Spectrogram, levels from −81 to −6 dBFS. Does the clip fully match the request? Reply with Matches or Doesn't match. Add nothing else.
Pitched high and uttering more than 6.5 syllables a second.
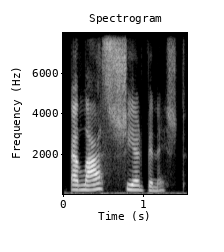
Doesn't match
